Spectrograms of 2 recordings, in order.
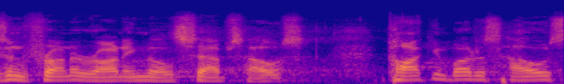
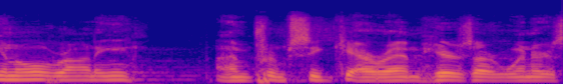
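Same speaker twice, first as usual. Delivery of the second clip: ordinary talk, nothing marked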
